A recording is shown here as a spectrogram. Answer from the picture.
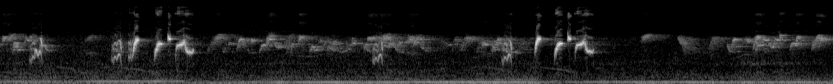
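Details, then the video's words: Caged red-whiskered bulbul singing a counted-phrase song meant for training young birds and stirring others to answer; two loud bursts of clear, jumping whistled notes stand out against a constant background of soft chattering twitters. "นกกรงหัวจุกนับดอกVIP🎉 เปิดสอนลูกนก ยั้วนกคึก นกร้องตาม"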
